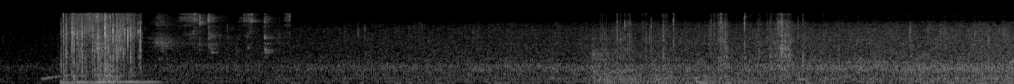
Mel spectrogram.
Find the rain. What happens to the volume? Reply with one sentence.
The volume of the rain goes up.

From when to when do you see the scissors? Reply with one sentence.
The scissors can be heard from 0.9 to 3.0 s and from 5.9 to 7.5 s.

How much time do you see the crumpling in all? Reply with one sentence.
You can hear the crumpling for 3 seconds altogether.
